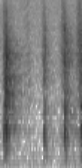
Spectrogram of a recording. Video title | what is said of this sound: That Reseller Guy is going live! | They're still moving around just a little bit. I don't want them to move around in there.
